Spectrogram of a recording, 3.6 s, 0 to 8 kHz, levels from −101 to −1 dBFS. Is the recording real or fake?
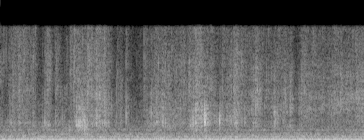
real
